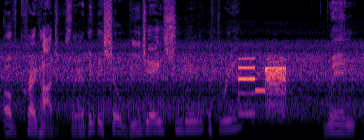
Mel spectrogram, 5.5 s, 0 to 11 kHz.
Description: Caller ID data burst, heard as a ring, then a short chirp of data, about 1200 baud, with phone line noise and speech in English.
